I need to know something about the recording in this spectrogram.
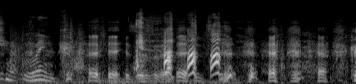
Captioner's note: laughing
